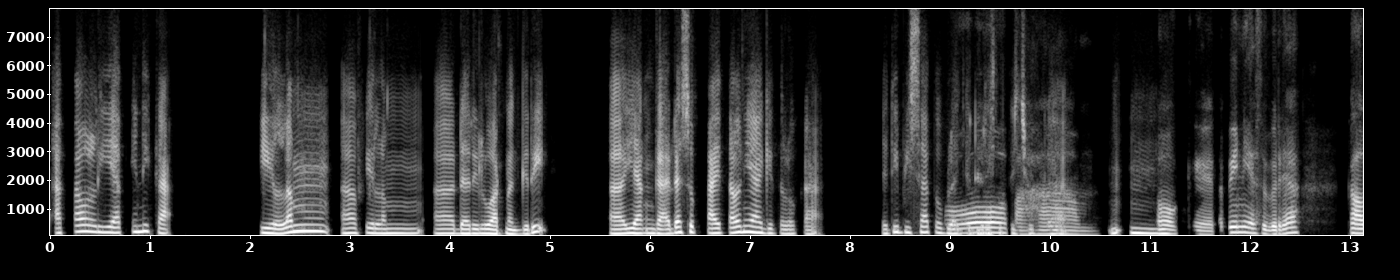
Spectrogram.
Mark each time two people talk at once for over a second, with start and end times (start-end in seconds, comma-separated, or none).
9.0-10.2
